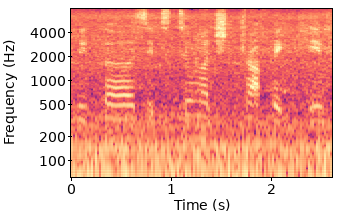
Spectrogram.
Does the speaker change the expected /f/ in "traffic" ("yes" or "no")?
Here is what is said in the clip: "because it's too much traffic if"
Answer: yes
